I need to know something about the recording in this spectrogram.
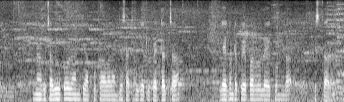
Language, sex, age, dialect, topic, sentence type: Telugu, male, 18-24, Telangana, banking, question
